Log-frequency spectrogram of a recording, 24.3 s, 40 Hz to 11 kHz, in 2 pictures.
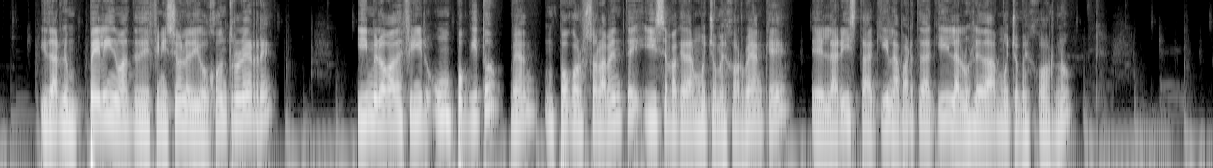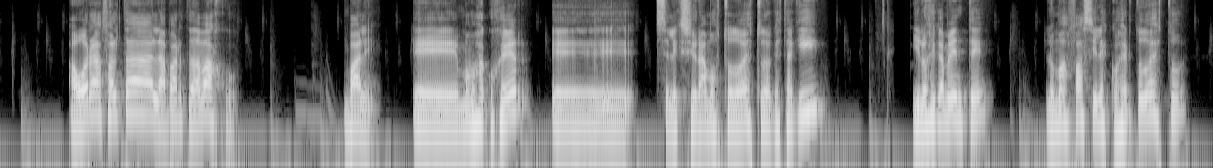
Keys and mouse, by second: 3.6 Tab, 4.1-4.5 middle drag, 6.0-7.3 middle drag, 10.5-11.4 middle drag, 12.6-13.9 middle drag, 14.3 Tab, 15.1-17.4 shift+middle drag, 18.0 KP_Divide, 19.2-21.0 middle drag, 21.2-22.8 right drag, 22.8-24.2 drag.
